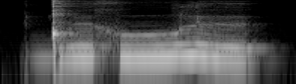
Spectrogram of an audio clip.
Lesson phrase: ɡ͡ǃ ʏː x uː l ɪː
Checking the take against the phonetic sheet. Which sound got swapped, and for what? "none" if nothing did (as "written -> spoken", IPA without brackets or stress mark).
ɪː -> ʏː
